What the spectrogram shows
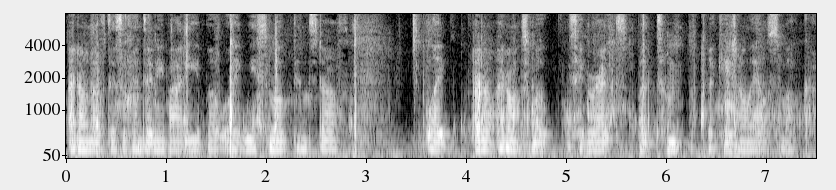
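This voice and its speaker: Soft-spoken and at a moderate pace, a woman talks over noticeable background noise. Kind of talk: ASMR storytime while eating. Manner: soft-spoken, casual.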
